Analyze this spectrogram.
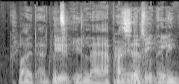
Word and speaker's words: Clyde Edwards-Helaire: It's a silent H, and it's Helaire. Clyde Edwards-Helaire.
